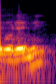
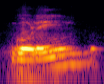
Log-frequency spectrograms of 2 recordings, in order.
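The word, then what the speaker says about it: Göreme: Pues bueno, como ya comentaste, vamos a hablar del Valle de Goreme, o Gorén, o Guruen, también. Tiene unos, o sea, su pronunciación como es turco, Sí. de repente varía mucho, y bueno, tiene varias pronunciaciones ahí.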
